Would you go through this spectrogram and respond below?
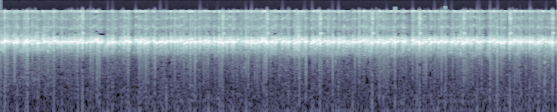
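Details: A dense mating chorus of nitid reed frogs (Hyperolius nitidulus) in Ghana gives high, rapid clicking and rattling calls in a steady, unbroken din.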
